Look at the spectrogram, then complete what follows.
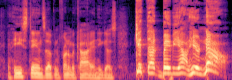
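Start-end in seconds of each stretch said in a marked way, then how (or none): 2.6-4.4 mock-urgent, heated, very loud, very high shouting. Retelling how the doctor suddenly ordered the baby out: imitating a heated order. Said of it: "gets really, um, heated for a second".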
